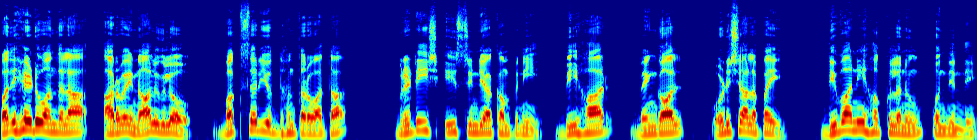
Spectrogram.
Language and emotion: Telugu, neutral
